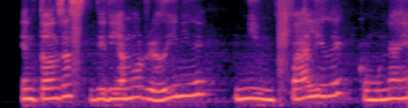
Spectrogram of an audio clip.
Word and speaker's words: Nymphalidae: vamos a ver que el PH se va a pronunciar como una F y el AE es una E. Entonces diríamos Rhodinidae, Nymphalidae como una F, Pieridae y Papilionidae.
